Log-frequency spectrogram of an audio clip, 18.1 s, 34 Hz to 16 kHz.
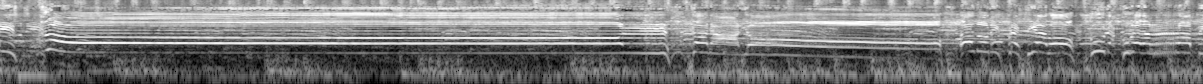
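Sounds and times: commentator's long goal cry: 0.0 - 18.0.

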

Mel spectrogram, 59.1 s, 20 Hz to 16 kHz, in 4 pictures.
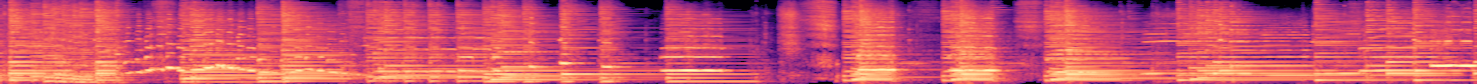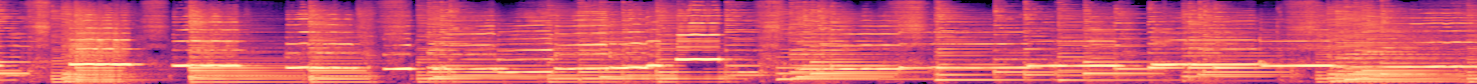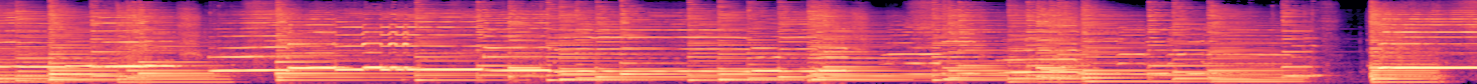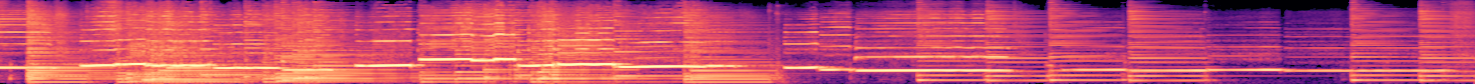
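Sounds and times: harpsichord: 0.0 - 56.1
recorder melody: 0.0 - 59.0.

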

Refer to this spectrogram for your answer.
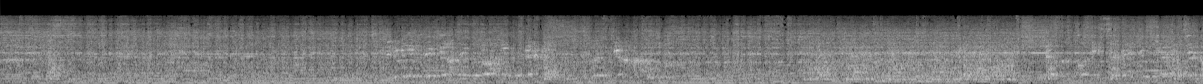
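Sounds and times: distorted electric guitars: 0.0 - 12.0
hardcore band playing live: 0.0 - 12.0.

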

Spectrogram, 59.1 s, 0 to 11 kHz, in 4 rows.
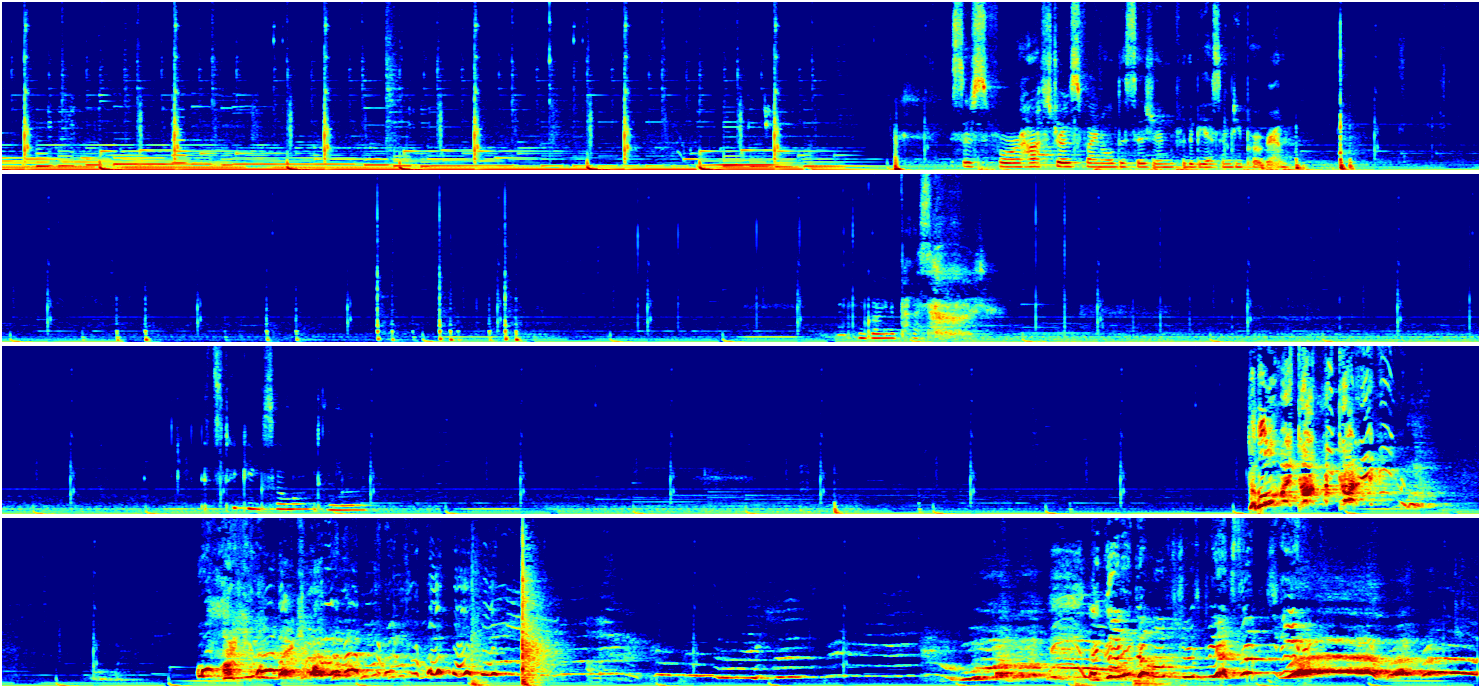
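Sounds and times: woman squealing and whimpering: 42.0 - 44.1, 46.3 - 59.0.

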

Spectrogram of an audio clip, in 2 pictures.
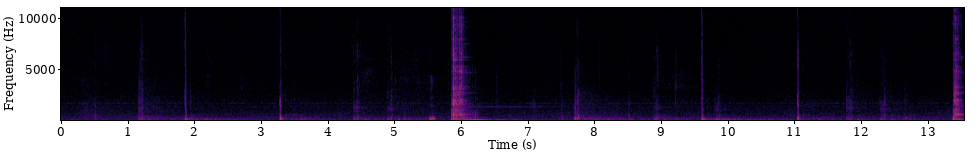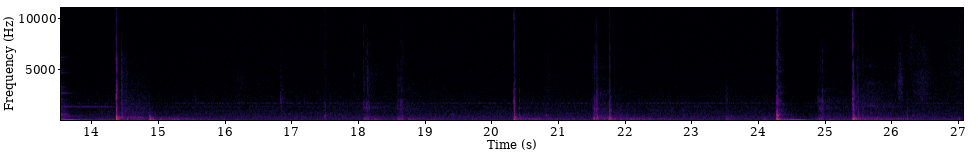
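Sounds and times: basketball striking hard surfaces: 5.9 - 7.1, 13.4 - 15.0, 24.2 - 25.7.

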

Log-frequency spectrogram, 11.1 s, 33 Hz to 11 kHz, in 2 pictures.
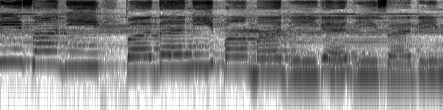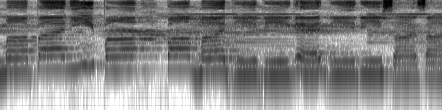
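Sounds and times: girl singing with sliding notes: 0.0 - 11.0.

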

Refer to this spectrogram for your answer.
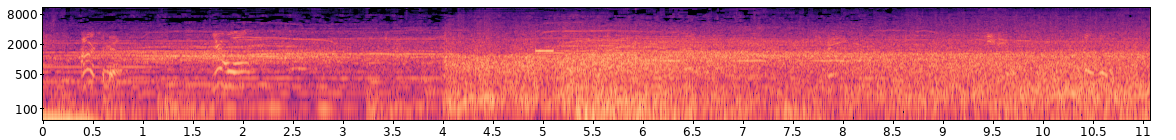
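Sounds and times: rocket engine roar: 4.0 - 11.0.

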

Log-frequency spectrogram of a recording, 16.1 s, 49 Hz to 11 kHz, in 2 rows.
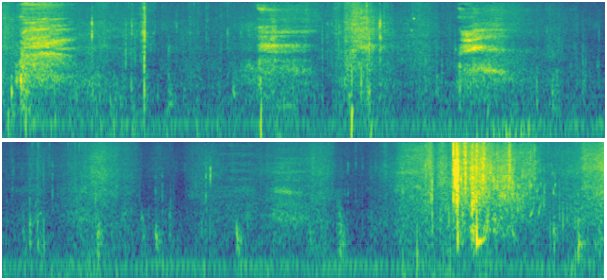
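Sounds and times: low wind rumble: 0.0 - 16.0
knocks and rustles of handling fish: 1.0 - 6.1, 6.9 - 16.0
splash in water: 14.0 - 15.4.

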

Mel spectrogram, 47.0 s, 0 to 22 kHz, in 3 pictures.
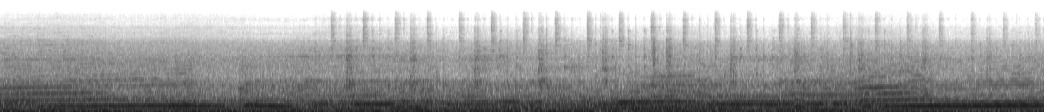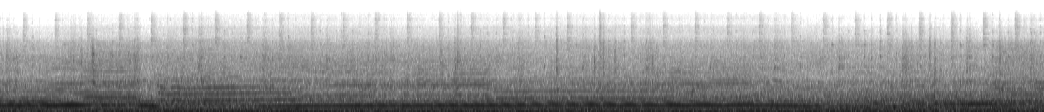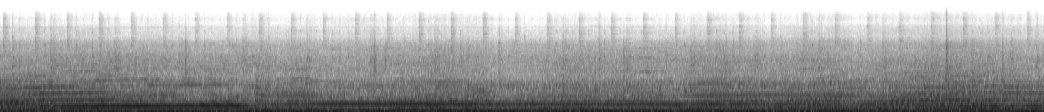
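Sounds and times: car engine at high revs: 0.0 - 46.9
heavy wind: 0.0 - 46.9
road rumble: 0.0 - 46.9.

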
